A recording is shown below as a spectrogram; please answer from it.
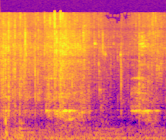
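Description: Near silence, with only a very faint, brief sound about a second in.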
